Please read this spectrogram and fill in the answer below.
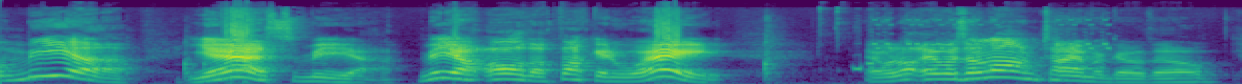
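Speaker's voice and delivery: a hint of a rattled old man ranting; crude old lawyer. Old lawyer ranting about the girl, mildly worked up. Lawyer boasts, reacts loudly.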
